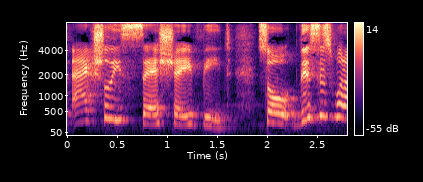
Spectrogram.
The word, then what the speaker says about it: Seche: It says the company is called Sesh, and we do not use an accent over the last E, but we still say Seche.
